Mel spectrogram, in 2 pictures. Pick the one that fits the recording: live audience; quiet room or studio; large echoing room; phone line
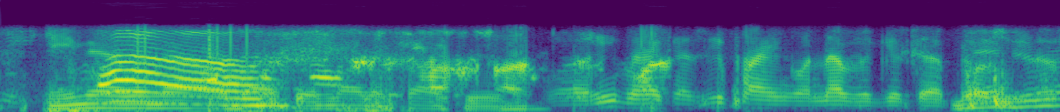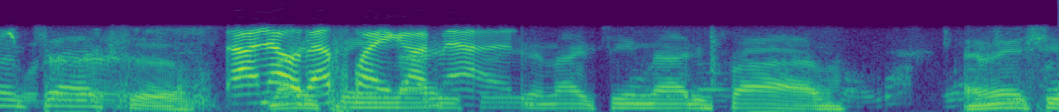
phone line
